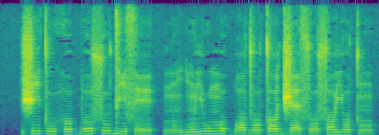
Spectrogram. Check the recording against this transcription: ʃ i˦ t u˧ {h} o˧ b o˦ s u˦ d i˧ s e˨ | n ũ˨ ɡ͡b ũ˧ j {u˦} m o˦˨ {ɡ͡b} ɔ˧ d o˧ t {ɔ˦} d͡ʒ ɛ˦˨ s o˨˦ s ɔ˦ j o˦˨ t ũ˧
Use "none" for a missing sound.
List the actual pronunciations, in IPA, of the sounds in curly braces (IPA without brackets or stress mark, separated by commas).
h, u˦, ɡ͡b, ɔ˦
